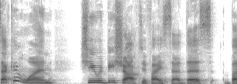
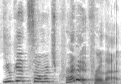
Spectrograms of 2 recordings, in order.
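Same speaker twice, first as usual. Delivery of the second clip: high-pitched, emphatic gush; retold excited praise, pitched way up; 4 dB louder than usual. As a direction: hand over the credit in a squeal. Gushing reply to proud friend.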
